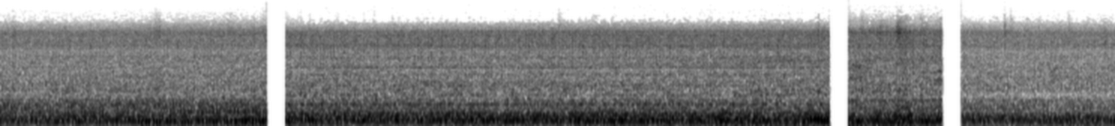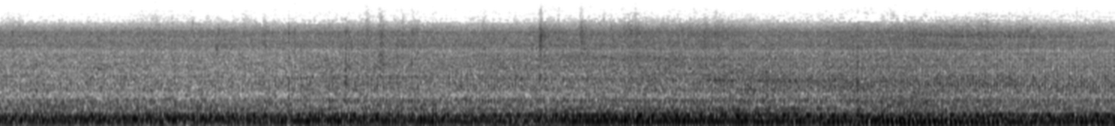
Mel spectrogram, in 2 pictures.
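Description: Steady background engine noise from motor vehicles, with a low steady hum that grows stronger about two-thirds of the way through; it drops out briefly three times.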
